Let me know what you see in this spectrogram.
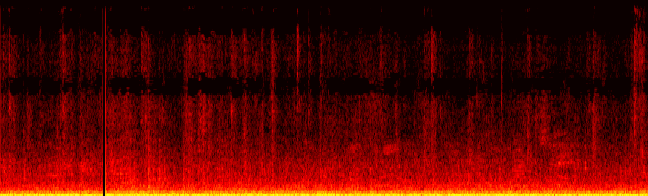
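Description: Steady low rumble of an Italo high-speed train running at speed, heard from inside the passenger car.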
